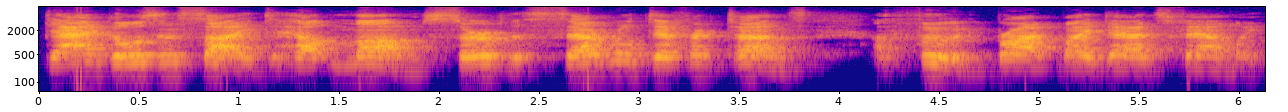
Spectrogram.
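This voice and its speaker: A man reading a children's story aloud in an expressive, deliberate, dramatic way. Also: medium pitch. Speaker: read-aloud host for a school class. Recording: roomy echo, distant microphone.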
